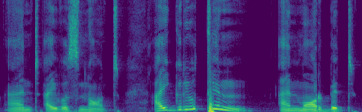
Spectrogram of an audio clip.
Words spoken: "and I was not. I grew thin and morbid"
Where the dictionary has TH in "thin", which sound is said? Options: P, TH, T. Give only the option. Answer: T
